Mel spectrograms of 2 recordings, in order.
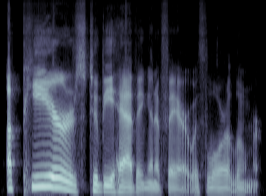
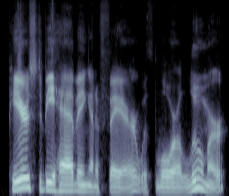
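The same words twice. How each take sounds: First: The word 'appears' carries strong stress. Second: The word 'appears' carries no special stress. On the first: It only seems so; whether it is true is not claimed. The speaker calls it right. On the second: It states the affair as the news. The speaker calls it wrong.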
